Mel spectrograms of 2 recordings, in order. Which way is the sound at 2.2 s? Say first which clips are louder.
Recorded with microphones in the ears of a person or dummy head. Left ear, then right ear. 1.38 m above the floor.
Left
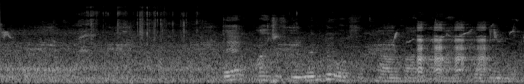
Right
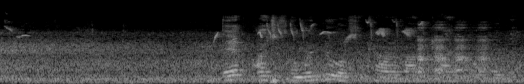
Right 2 dB; 70° right (ahead or behind).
